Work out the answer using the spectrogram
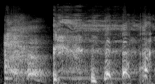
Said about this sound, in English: Actually, I'm gonna cough loud as fuck. I'm gonna be away from the mic.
